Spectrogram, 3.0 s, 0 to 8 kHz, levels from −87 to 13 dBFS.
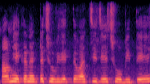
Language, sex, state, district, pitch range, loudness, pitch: Bengali, female, West Bengal, Malda, 260-275 Hz, -15 LUFS, 265 Hz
